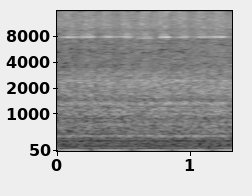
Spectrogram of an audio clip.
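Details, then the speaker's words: Steady idle hum with a faint thin whistle on top; noise heard near the pump but reflected toward the back, water pump suspected. "será que tá ruim a bomba d'água o engraçado galera que fazia o barulho aqui e ela reflete lá atrás né por isso que eu suspeitei ali"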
